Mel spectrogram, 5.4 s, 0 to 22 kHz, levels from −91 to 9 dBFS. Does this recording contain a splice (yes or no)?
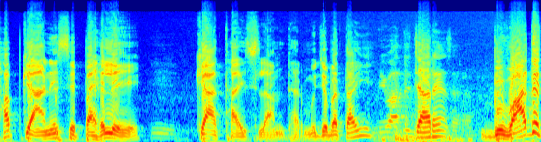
no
